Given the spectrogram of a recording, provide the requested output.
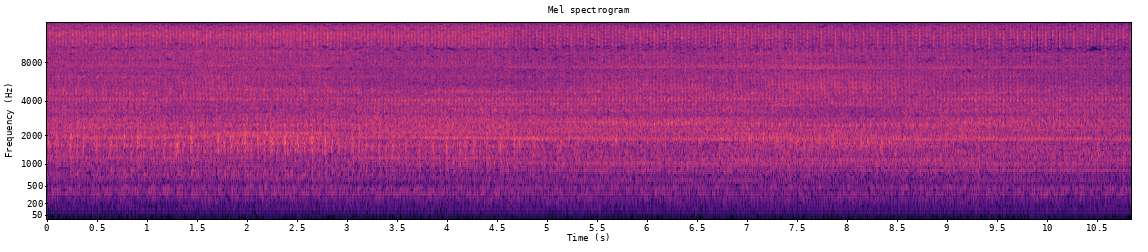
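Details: Mini Cooper S R56 cold start: fast, even metallic ticking and rattle over a thin high idle; the owner asks whether this engine noise is normal.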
